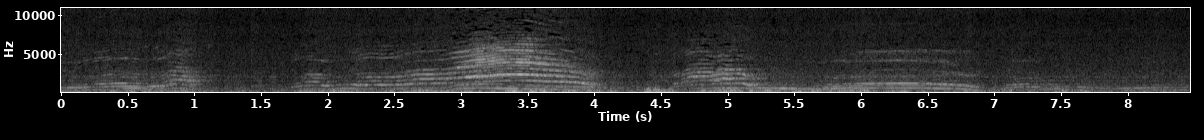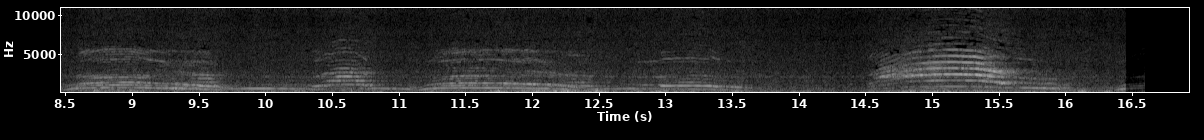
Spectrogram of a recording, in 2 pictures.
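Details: Angry cats meowing very loudly: a dense run of drawn-out, arching meows, some rising to strained high wails around the third and fifteenth seconds, with a low rumbling background throughout.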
